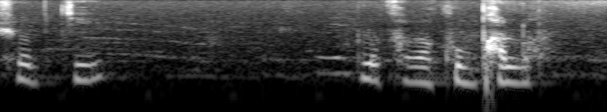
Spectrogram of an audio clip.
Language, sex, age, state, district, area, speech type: Bengali, female, 30-45, West Bengal, Uttar Dinajpur, urban, spontaneous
